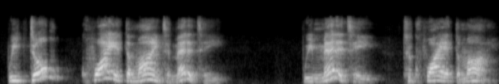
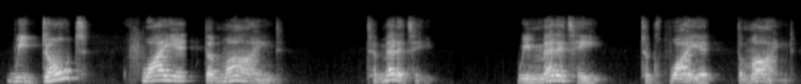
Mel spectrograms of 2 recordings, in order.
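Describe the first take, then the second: First: It is said at normal speed. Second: It is said slowly and deliberately.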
